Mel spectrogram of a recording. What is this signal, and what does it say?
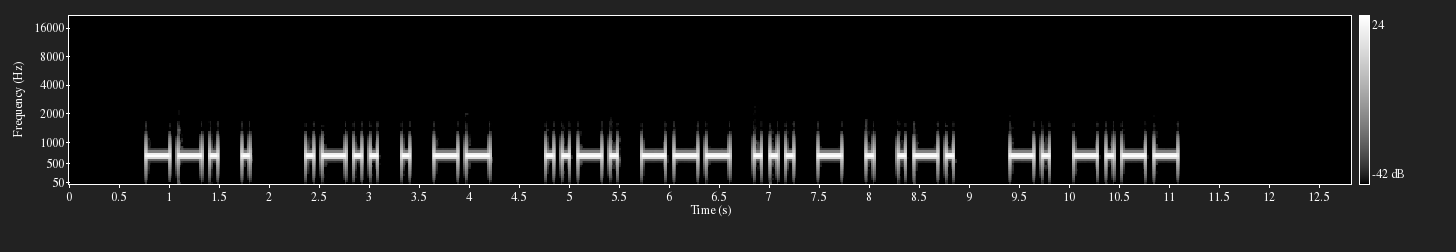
Morse code, heard as a keyed tone, about 15 wpm, 700 Hz. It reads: GE LEM FOSTER NY
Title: K1USN SST QSO Practice - 15wpm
